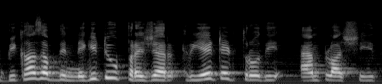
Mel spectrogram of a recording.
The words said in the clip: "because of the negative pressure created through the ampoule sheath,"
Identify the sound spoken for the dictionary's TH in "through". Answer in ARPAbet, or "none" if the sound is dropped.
T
